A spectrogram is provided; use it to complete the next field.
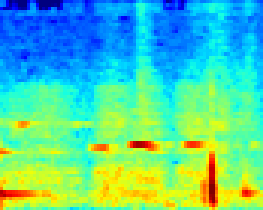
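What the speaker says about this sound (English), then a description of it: "Escucho silbidos desde el patio." Someone whistles outside on a patio at three in the morning, a few faint, short, thin notes spaced apart against a quiet night, with one brief louder chirp.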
